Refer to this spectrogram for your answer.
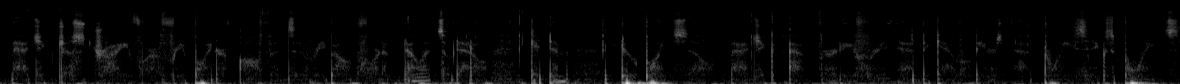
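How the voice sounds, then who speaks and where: Whispering at a fairly slow pace, the speaker draws the words out. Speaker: ASMR creator. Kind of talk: ASMR sports commentary. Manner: whispered.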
